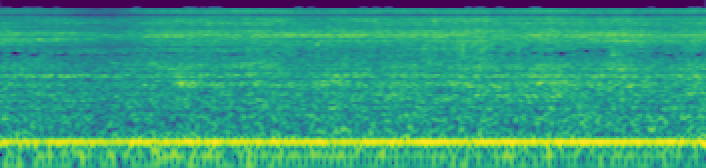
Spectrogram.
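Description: Pressure-washer spray hissing steadily from a wand nozzle as water rinses a house's stucco wall and eaves, the rinse stage after a sodium hypochlorite wash, with the wand worked in circular motions. A low steady hum runs underneath.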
